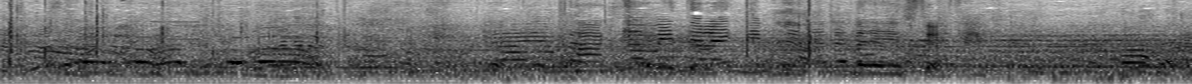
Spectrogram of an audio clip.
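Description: A crowd of people chatters and cheers in the open air.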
